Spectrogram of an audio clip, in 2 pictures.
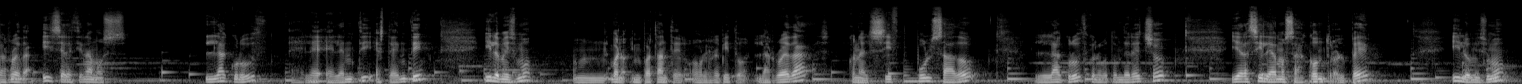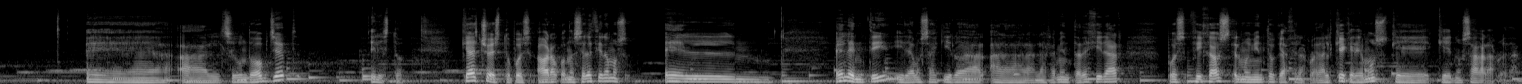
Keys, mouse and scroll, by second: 1.3 shift+right click, 6.4 right click, 7.7 right click, 10.4 shift+right click, 13.5 ctrl+p, 19.6 right click, 20.8 right click, 24.5 click, 26.3-30.4 drag.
